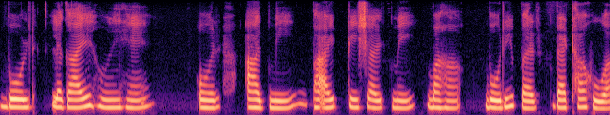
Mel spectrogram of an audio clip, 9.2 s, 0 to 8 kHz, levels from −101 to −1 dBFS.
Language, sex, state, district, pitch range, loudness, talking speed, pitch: Hindi, female, Uttar Pradesh, Jyotiba Phule Nagar, 195-220 Hz, -16 LUFS, 105 wpm, 205 Hz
